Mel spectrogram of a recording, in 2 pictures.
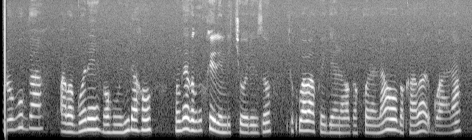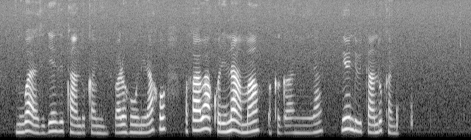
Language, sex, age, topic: Kinyarwanda, female, 25-35, finance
